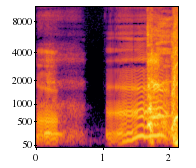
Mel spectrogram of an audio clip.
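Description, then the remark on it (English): A voice mimics the build-up to a sneeze with drawn-out, wavering vowels: a short strained phrase, a brief pause, then a longer rising one that ends in breathy, sharp bursts. “I'm almost gonna sneeze, but I have just to a vowel.”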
